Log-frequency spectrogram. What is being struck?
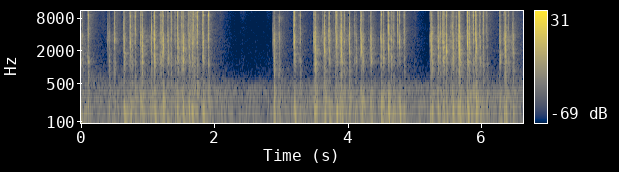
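Plastic mechanical keyboard.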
